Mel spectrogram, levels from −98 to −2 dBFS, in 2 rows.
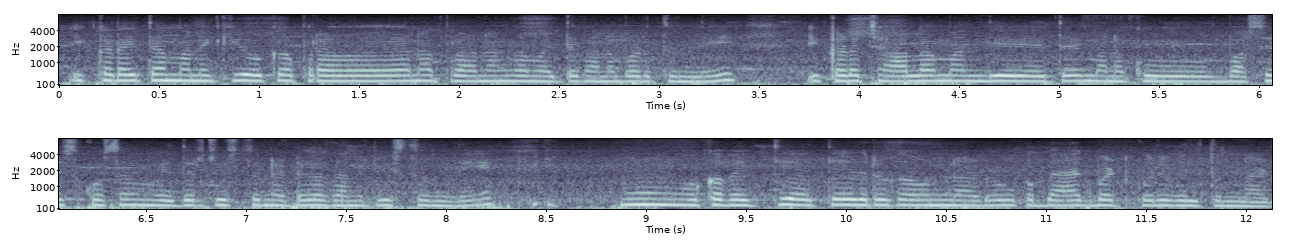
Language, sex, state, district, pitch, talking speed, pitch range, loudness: Telugu, female, Andhra Pradesh, Srikakulam, 225 Hz, 120 wpm, 215-230 Hz, -20 LUFS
